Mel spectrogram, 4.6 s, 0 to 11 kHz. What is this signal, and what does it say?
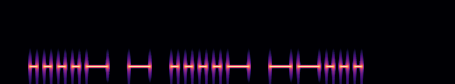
Morse code, heard as a keyed tone, about 17 wpm, 700 Hz. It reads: 4T47
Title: Common Cut Numbers - 4-Digit 17wpm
